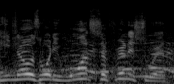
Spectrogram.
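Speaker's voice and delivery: ordinary delivery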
